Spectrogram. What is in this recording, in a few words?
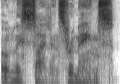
victory, en; Cookie Run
